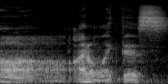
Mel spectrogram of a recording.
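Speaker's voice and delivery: low, soft, slow, disappointed aside. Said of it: "and I'm like".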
